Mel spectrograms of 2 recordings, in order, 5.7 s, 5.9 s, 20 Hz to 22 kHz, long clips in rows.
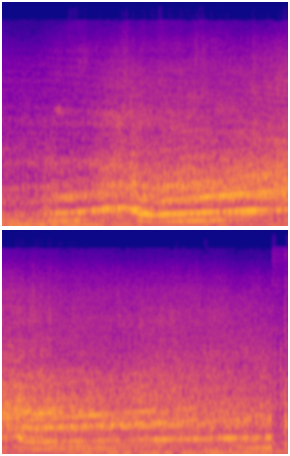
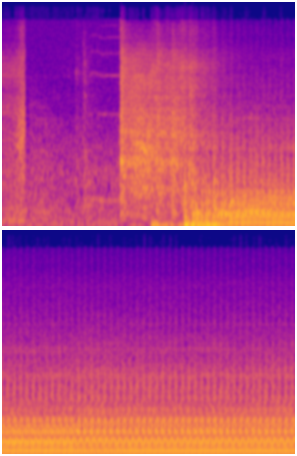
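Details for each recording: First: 2010 Nissan GTR (R35) in earlier healthy driving clips: engine pulls hard, pitch climbing smoothly through the gears with clean shifts, no knocks or rattles; normal acceleration. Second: 2010 Nissan GTR (R35) first start after about 7 months stored: cranks, catches with a surge, then lumpy uneven loping idle with black smoke and many cluster errors; VCP (cam timing) not advancing.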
